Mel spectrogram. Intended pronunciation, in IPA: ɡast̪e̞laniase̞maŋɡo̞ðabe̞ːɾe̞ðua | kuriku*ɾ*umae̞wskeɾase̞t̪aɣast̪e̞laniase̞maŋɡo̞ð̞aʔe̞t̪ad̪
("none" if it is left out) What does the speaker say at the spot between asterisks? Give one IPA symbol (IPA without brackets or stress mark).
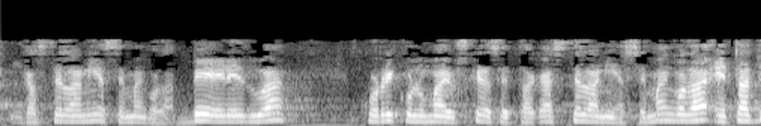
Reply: l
